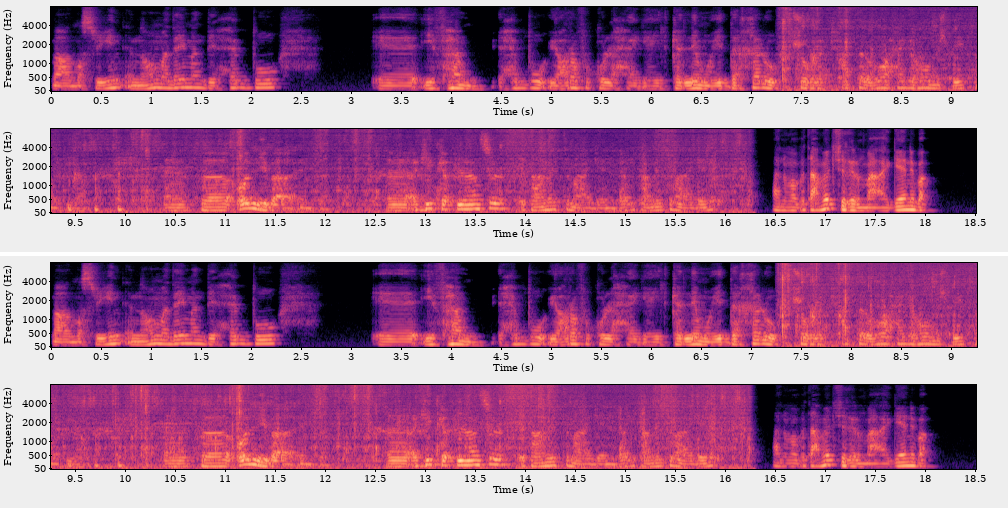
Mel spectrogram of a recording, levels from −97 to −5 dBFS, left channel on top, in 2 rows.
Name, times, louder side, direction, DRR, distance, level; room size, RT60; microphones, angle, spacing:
voice 1, 0.0-2.6 3.2-12.1 12.4-15.9, right 1 dB, 15° right, 0.5 m, -29 dB
sound 1, 7.2-16.3, right 6 dB, 55° right, 0.6 m, -33 dB
voice 2, 16.5-18.0, left 3 dB, 85° left, 0.6 m, -26 dB
2.7 x 2.5 x 2.4 m
head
